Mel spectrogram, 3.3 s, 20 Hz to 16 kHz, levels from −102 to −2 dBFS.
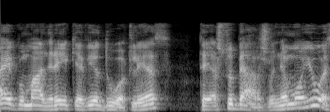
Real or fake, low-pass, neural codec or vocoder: real; 7.2 kHz; none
